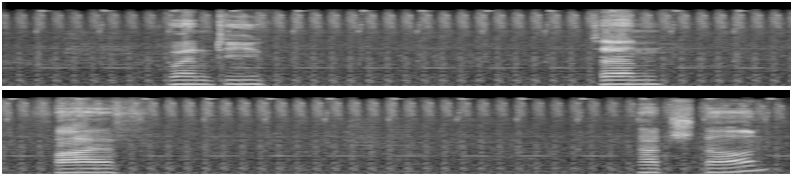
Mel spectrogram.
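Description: A helicopter's rotor thumps rapidly and steadily.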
